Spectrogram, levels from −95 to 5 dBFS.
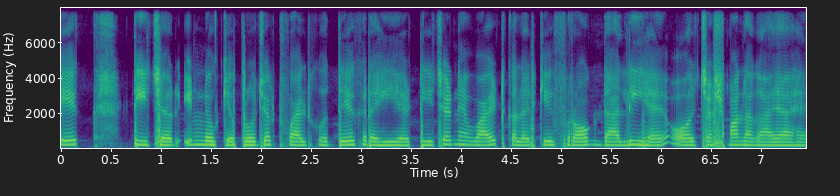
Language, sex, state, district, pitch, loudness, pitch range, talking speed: Hindi, female, Chhattisgarh, Sukma, 200 Hz, -19 LUFS, 195-215 Hz, 185 wpm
